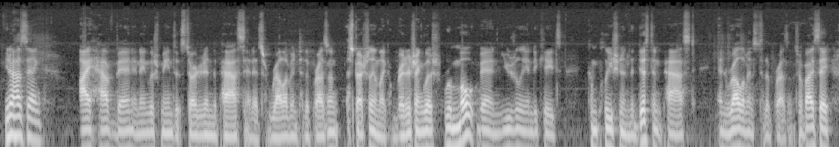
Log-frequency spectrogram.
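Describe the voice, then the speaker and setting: A man's voice: deep voice, fast talker. A man giving scripted educational narration as a linguistics explainer, articulate and academic, dropping in dialect examples.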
